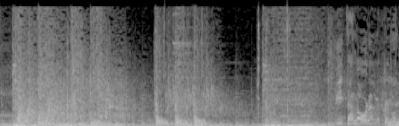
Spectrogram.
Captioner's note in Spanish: Disparos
